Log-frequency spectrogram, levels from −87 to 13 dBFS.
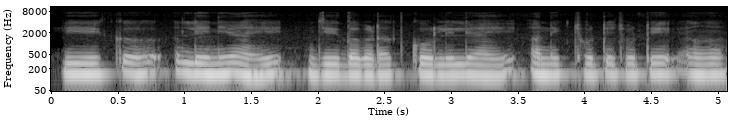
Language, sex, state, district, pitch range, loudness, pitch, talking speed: Marathi, male, Maharashtra, Pune, 130-140 Hz, -14 LUFS, 135 Hz, 155 wpm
